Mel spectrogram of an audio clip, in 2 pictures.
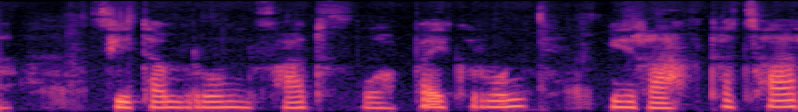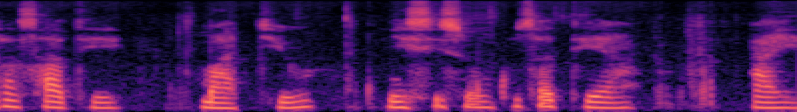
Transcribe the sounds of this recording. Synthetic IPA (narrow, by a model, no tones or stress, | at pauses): v̥it̪amirunniv̥at̪u̥v̥uəpajkiruni̥miɾafi̥ʈ͡ʂət͡saɾəsad̪i | mad̪̥iunisisunkut͡səd̪̥eaa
